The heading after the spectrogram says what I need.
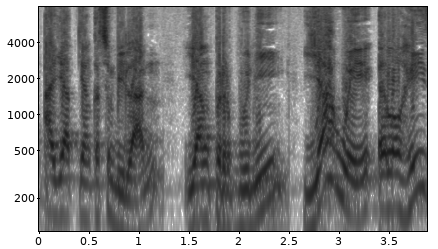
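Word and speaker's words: Yahweh: ha akhir Tidak kedengaran jadi Yod he wau he itu jika dibaca bunyinya yahwe dengan huruf he di belakang tidak kedengaran semua huruf Ibrani memang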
